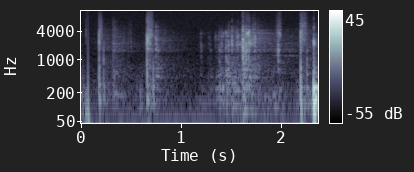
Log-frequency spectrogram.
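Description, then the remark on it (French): A glass door, opened by a man, opens with a few sharp latch clicks and a brief rattling scrape, then a heavier knock as it settles. The sounds are fairly quiet, and no one speaks. “L'homme l'ouvre une porte vitrée.”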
